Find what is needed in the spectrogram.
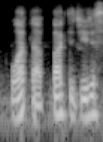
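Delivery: ordinary delivery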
